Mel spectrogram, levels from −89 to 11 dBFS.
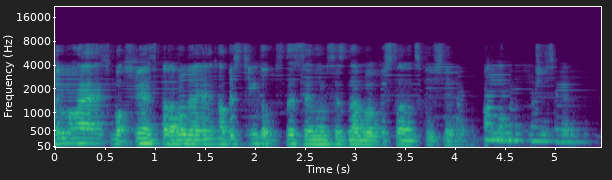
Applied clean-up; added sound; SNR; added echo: neural mask model DeepFilterNet 3.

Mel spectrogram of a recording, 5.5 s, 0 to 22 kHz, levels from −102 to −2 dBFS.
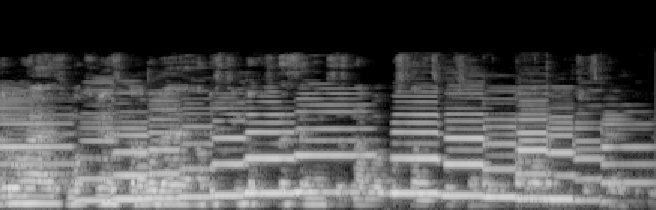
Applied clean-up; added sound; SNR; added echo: classical method WPE with log-MMSE.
